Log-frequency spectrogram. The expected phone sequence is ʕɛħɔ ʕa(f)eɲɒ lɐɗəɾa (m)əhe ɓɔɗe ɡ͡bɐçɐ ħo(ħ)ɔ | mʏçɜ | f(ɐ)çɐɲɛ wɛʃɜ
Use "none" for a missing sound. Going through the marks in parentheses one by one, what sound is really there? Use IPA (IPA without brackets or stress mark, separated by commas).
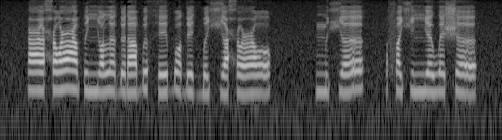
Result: p, ɓ, ʕ, a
